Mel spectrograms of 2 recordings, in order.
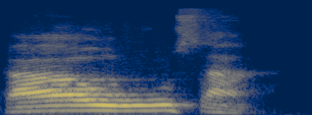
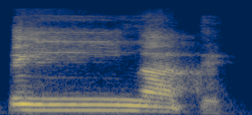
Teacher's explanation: Luego tenemos al decreciente que es al revés. Ya es primero aparece la vocal abierta con fuerza de voz o tilde y luego viene la vocal cerrada, vocal abierta más vocal cerrada. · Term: diptongo decreciente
